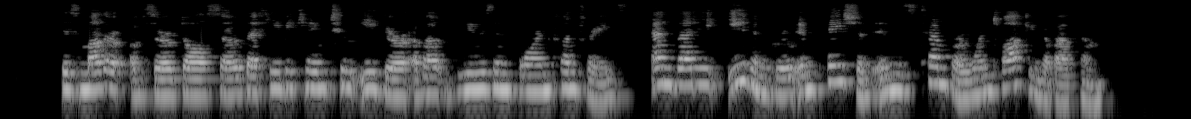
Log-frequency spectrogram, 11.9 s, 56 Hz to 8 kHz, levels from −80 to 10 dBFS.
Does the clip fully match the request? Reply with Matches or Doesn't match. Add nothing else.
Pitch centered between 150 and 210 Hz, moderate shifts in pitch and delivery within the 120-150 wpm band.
Matches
